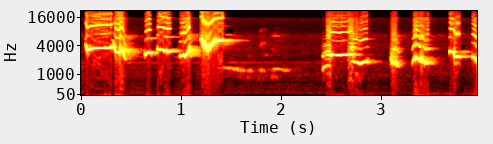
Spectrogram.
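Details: Oriental magpie-robin singing vigorously, played to coax reluctant birds into morning song: clear whistles and slurred notes, a short soft low whistled series mid-clip, then loud chopped phrases and bright rising notes.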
